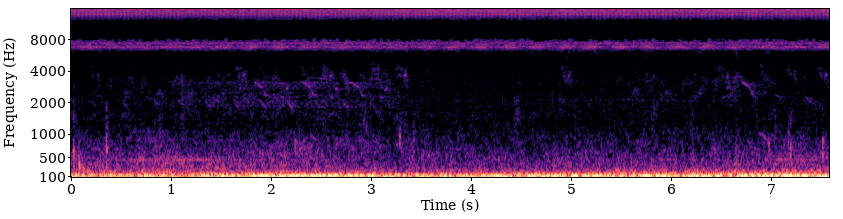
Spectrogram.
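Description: Faint, scattered bird chirps over a steady low rumble of outdoor background noise.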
